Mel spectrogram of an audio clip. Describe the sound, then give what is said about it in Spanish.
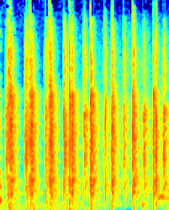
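Hands clapping to applaud a guest's contribution, a quick, even run of sharp, crisp individual claps, roughly four per second, from one or a few people, with no talk. “nosotros solamente le vamos a dar ahora un aplauso a su intervención”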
